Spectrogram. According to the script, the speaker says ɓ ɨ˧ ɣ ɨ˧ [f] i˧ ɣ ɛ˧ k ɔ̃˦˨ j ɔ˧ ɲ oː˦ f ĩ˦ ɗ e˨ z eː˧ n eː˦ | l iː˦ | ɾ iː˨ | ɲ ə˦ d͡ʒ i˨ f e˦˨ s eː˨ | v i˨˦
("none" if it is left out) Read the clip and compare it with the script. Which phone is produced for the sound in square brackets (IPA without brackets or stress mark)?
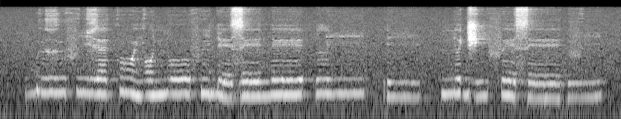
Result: f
